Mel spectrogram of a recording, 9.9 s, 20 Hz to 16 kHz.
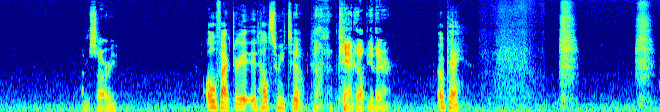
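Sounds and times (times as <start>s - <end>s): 
low steady hiss: 0.0s - 9.9s
speech: 1.3s - 1.9s, 3.1s - 5.9s, 6.6s - 7.0s
sniffing inside a coat pocket: 7.3s - 8.7s, 9.6s - 9.8s.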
